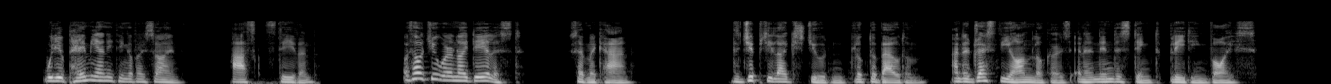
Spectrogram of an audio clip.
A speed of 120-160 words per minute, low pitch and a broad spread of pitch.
Yes: average, 150 wpm; low, 110 Hz; wide, 7.3 semitones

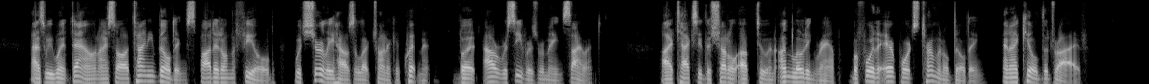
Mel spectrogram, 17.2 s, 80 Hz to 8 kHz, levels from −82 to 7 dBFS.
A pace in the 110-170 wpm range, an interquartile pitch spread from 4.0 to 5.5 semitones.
Yes: average, 145 wpm; average, 4.6 semitones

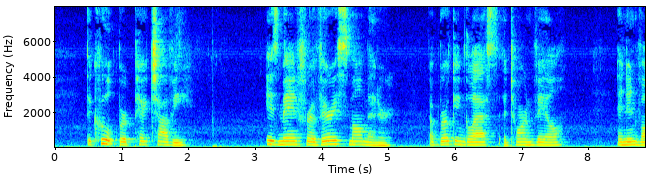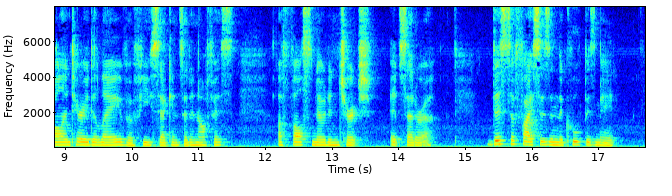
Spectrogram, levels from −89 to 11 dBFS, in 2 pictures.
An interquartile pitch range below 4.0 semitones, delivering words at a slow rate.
Yes: narrow, 2.4 semitones; slow, 130 wpm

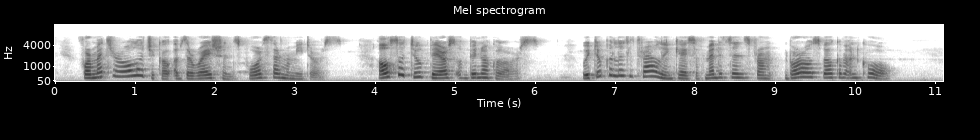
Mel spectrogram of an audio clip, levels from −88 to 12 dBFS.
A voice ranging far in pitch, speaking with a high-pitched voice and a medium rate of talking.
No: wide, 6.1 semitones; high, 235 Hz; slow, 125 wpm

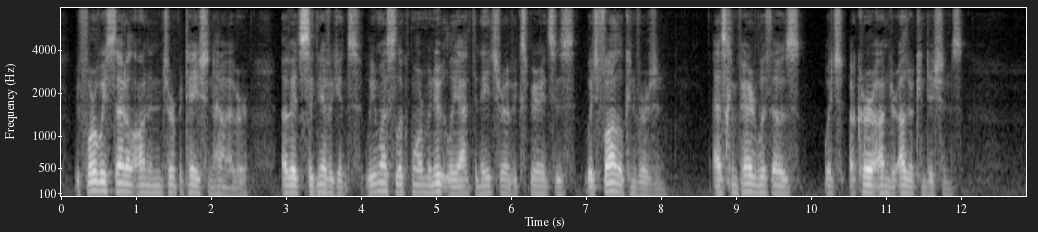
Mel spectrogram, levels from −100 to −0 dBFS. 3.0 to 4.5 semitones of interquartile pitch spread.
No: narrow, 2.6 semitones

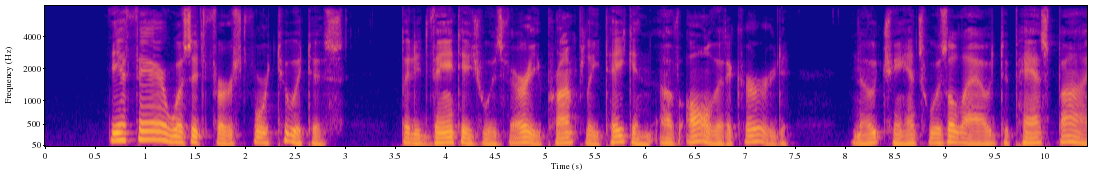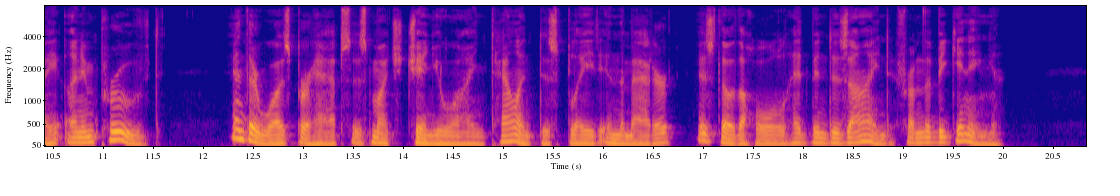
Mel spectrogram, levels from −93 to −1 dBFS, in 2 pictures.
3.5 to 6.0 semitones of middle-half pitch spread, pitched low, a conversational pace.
No: average, 4.3 semitones; very low, 95 Hz; slow, 130 wpm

